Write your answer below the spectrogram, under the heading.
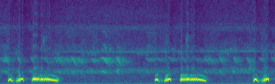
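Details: Luring call of a spotted dove meant to draw in wild doves: paired short coos then a long mellow coo, the pattern repeating about every two and a half seconds, with thin high chirping in the background.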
